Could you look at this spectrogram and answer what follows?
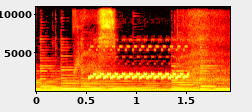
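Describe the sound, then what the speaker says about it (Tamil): A telephone rings with a short electronic trill, one clear ring burst lasting about a second over a steady low background hum. "ஃபோன் அடிக்கிட்டோம்"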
